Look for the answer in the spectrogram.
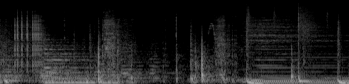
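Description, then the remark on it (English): Heavy footsteps thud up wooden stairs, each step drawing a groaning creak from the boards, fairly loud in a steady climbing rhythm. “The creaking noise you hear while climbing the stairs.”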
